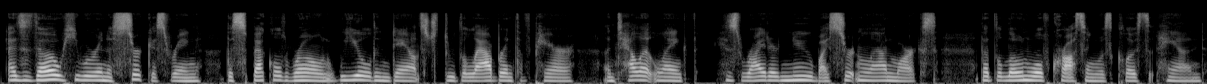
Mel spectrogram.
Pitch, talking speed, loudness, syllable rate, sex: 175 Hz, 185 wpm, -20 LUFS, 4.6 syllables/s, female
